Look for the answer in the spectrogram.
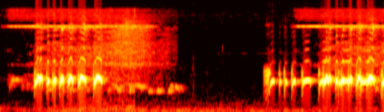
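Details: Wild local zebra dove song for luring: a quick run of short rounded cooing notes, a pause of over two seconds, then a longer burst of soft repeated notes ending in rounded hooted phrases, with faint background hum.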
